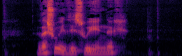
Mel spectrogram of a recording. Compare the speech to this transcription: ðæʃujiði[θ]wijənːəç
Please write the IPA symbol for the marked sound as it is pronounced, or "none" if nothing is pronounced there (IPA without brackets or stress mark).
s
